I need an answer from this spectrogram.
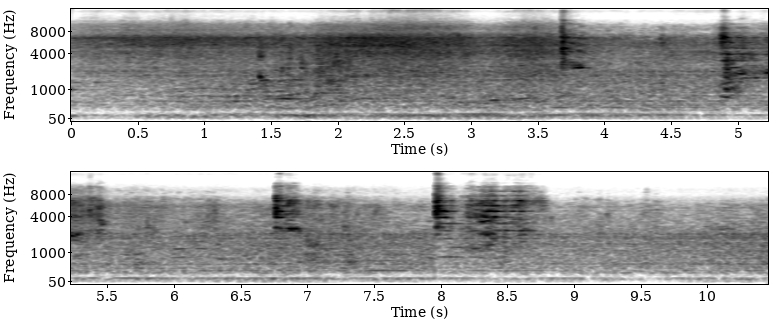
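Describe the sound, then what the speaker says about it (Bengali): Water poured into a pan of soybean and half-cooked potato curry, a steady broadband rush that runs continuously for about ten seconds with faint clinks of utensils over it. "এবার আমি জল দিয়ে দেব।"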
